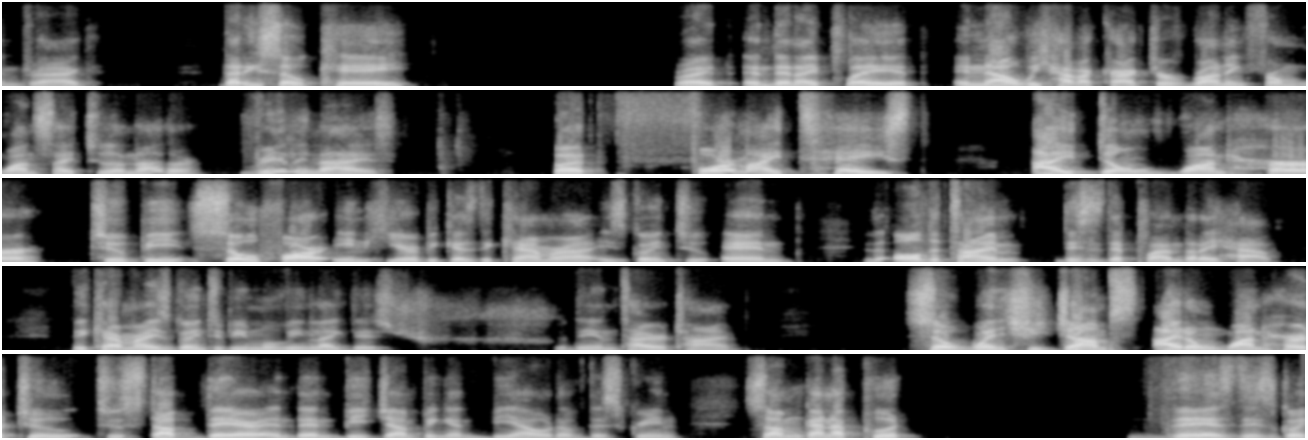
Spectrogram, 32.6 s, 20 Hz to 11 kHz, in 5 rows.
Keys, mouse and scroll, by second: 18.4 alt+click.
